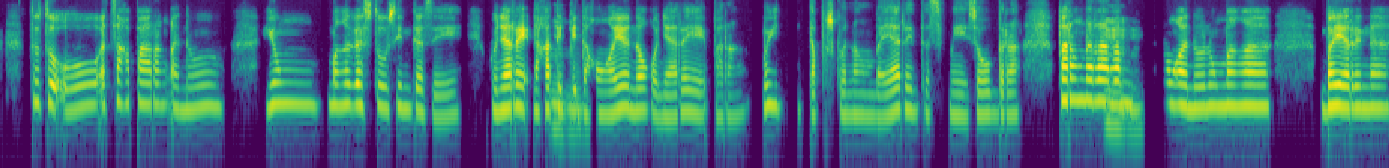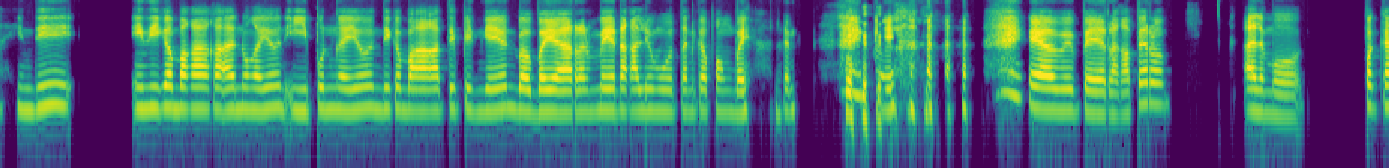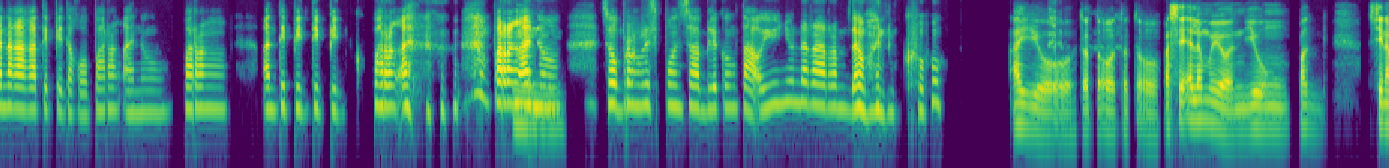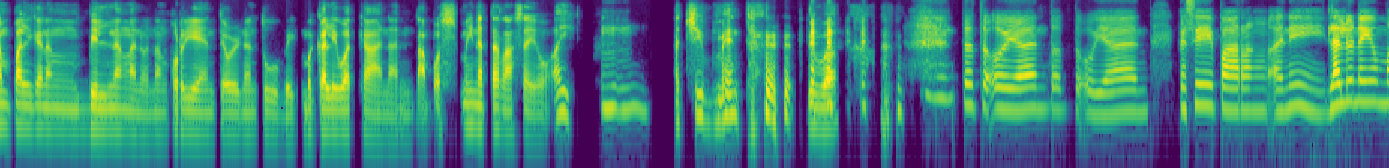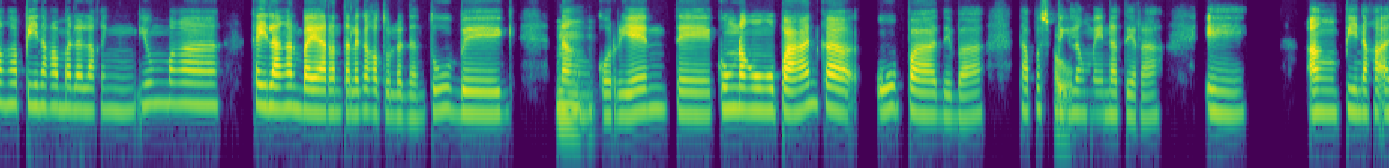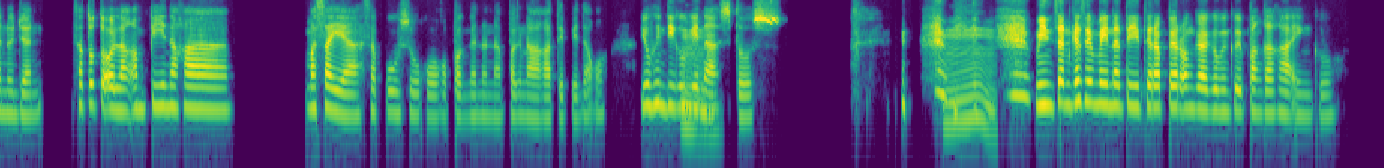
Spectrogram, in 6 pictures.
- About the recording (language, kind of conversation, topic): Filipino, unstructured, Ano ang pakiramdam mo kapag malaki ang natitipid mo?
- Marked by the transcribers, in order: laugh; laughing while speaking: "bayaran kaya"; laugh; laughing while speaking: "parang ano"; other background noise; laughing while speaking: "nararamdaman ko"; laugh; chuckle; chuckle; laughing while speaking: "Mi minsan kasi"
